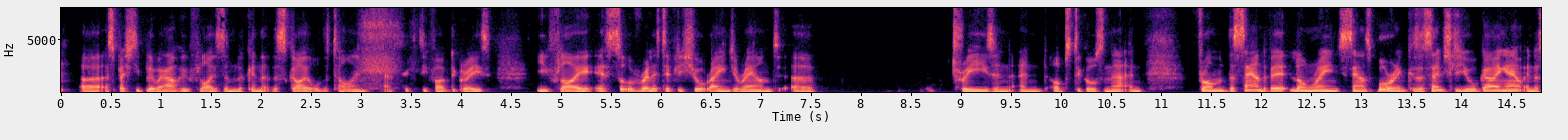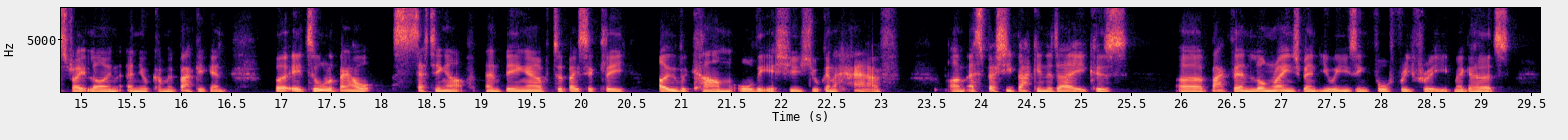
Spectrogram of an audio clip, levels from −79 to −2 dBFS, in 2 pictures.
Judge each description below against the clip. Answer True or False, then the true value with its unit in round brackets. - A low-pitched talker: True (95 Hz)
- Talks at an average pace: True (190 wpm)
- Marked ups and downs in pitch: False (2.6 semitones)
